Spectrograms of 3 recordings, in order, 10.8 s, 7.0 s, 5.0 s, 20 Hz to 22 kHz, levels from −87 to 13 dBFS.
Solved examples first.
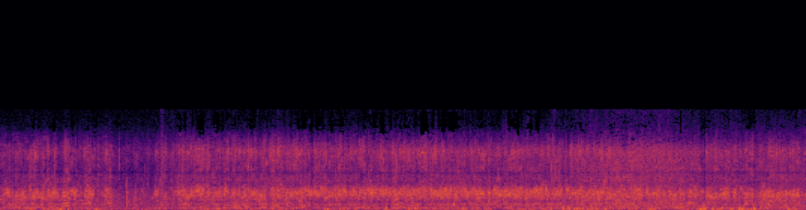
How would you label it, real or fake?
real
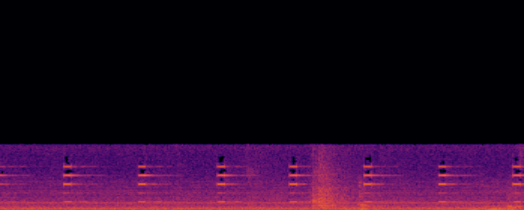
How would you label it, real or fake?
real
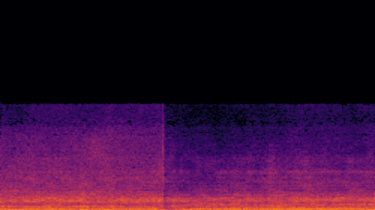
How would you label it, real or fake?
fake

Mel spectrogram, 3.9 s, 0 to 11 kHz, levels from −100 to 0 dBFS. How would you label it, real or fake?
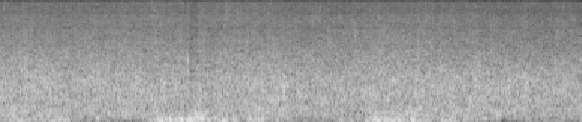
real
